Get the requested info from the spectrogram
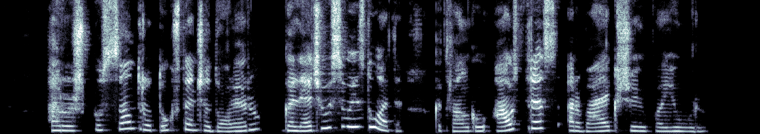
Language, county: Lithuanian, Vilnius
